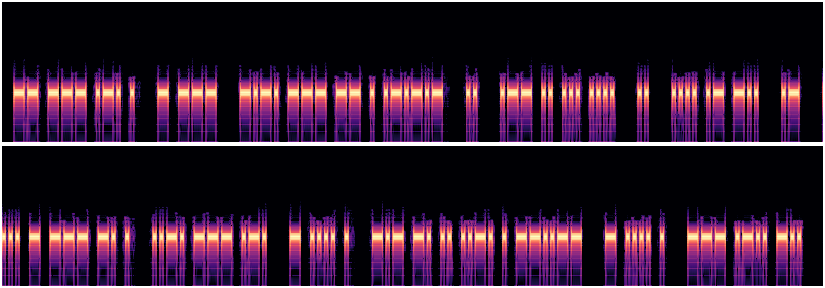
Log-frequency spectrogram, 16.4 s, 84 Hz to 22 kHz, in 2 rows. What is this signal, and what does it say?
Morse code, heard as a keyed tone, about 34 wpm, 600 Hz. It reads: MORE TO COME. I WISH I HAD A STONE FOR THE KNIFE, THE OLD
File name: the old man and the sea 2 35wpm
